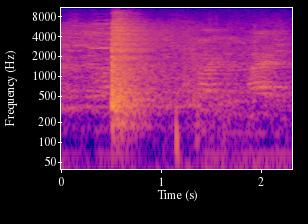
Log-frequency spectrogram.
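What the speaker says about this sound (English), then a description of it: "Now they set their fireworks off again here in Clay County" A firework bang at a high school football game in Clay County, Tennessee, one sharp outdoor boom followed by a smaller pop and crowd noise.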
